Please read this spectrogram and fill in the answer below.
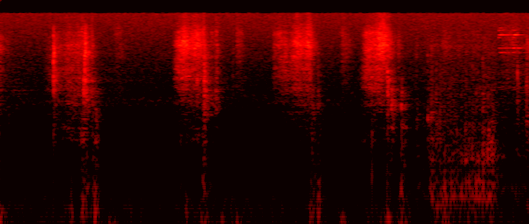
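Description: Scattered soft knocks and rustles of handling, one every half-second to second, over a low rumble.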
